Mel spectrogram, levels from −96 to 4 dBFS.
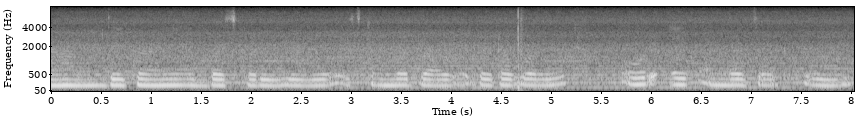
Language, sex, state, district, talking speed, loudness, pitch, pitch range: Hindi, male, Bihar, Begusarai, 110 wpm, -16 LUFS, 165 Hz, 160-170 Hz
